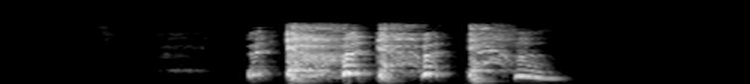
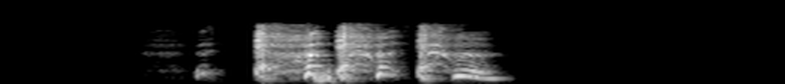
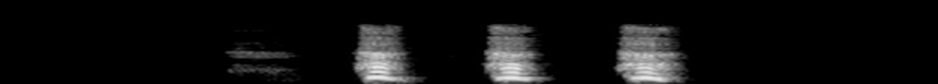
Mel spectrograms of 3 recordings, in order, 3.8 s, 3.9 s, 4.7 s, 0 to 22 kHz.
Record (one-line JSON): {"three_cough_length": "3.8 s", "three_cough_amplitude": 27954, "three_cough_signal_mean_std_ratio": 0.39, "cough_length": "3.9 s", "cough_amplitude": 32099, "cough_signal_mean_std_ratio": 0.36, "exhalation_length": "4.7 s", "exhalation_amplitude": 27349, "exhalation_signal_mean_std_ratio": 0.27, "survey_phase": "beta (2021-08-13 to 2022-03-07)", "age": "45-64", "gender": "Female", "wearing_mask": "No", "symptom_cough_any": true, "symptom_runny_or_blocked_nose": true, "symptom_shortness_of_breath": true, "symptom_fatigue": true, "symptom_headache": true, "symptom_change_to_sense_of_smell_or_taste": true, "symptom_loss_of_taste": true, "symptom_other": true, "symptom_onset": "4 days", "smoker_status": "Never smoked", "respiratory_condition_asthma": false, "respiratory_condition_other": false, "recruitment_source": "Test and Trace", "submission_delay": "2 days", "covid_test_result": "Positive", "covid_test_method": "RT-qPCR"}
